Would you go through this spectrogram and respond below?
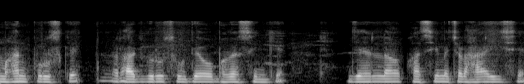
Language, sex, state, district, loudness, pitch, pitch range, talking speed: Chhattisgarhi, male, Chhattisgarh, Rajnandgaon, -21 LUFS, 125 Hz, 120-130 Hz, 185 wpm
